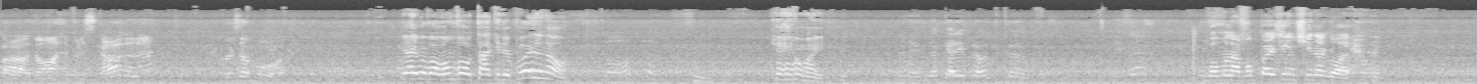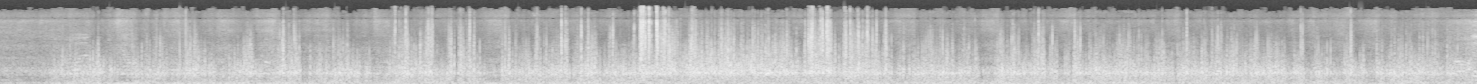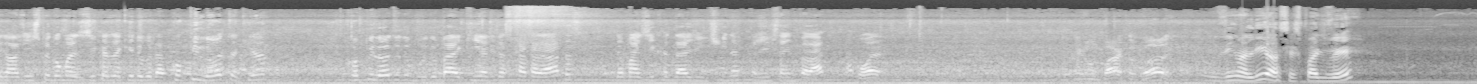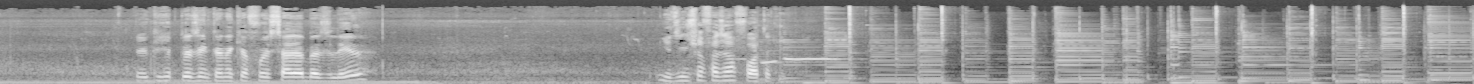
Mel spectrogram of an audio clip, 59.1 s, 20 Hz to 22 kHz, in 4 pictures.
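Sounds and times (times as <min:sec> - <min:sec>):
bus road rumble: 0:00.0 - 0:57.6
vehicle engine humming: 0:00.0 - 0:58.8
wind buffeting microphone: 0:09.8 - 0:42.3.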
